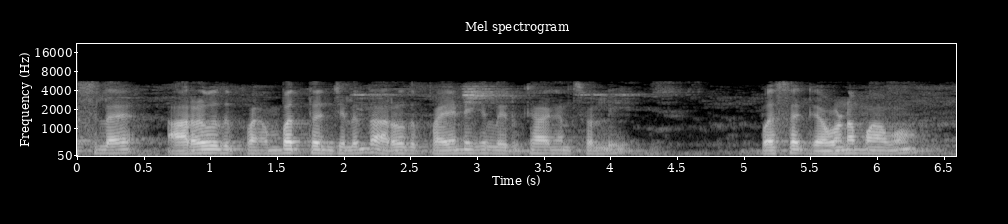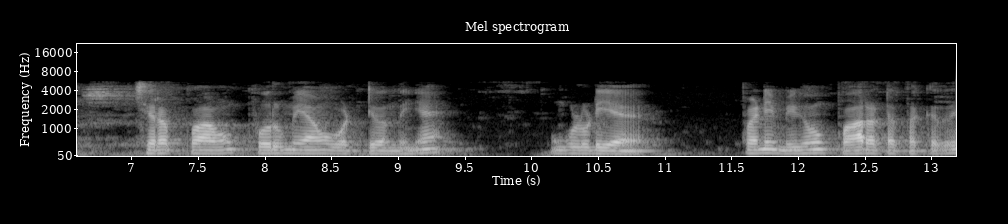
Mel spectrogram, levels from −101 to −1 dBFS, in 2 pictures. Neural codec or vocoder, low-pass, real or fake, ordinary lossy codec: none; 5.4 kHz; real; none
